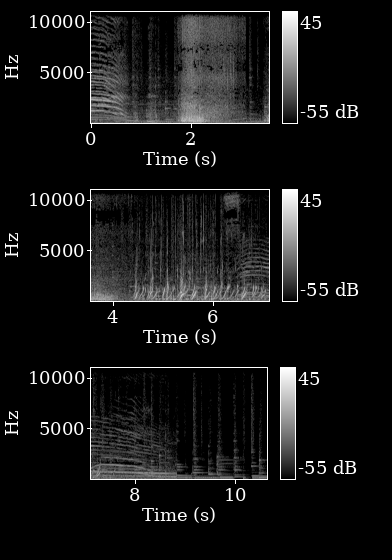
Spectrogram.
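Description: A bucket of small rubber bouncy balls tipped into a backyard swimming pool: a loud splash about two seconds in and a smaller one near four seconds, then underwater bubbling chirps, with music and a falling glide over it toward the end.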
